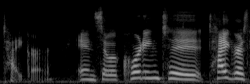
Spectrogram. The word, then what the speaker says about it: TIGHAR: And so they're known by their acronym TIGHAR, which is pronounced Tiger.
